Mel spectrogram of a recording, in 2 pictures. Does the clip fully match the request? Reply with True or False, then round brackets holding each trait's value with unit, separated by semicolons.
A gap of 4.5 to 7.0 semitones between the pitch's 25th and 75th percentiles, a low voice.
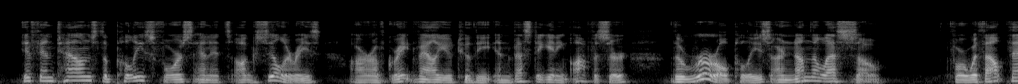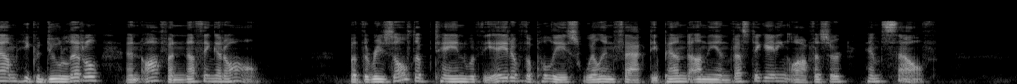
True (5.0 semitones; 120 Hz)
